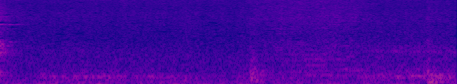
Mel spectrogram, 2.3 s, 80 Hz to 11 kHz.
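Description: The tail of a short, high key-press beep from a Sam4S NR-510R cash register at the very start, then quiet room tone with one soft tap about a second and a half in.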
